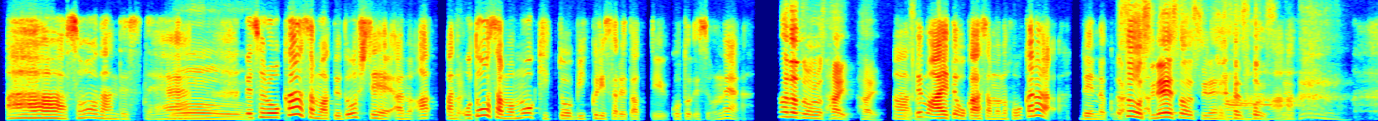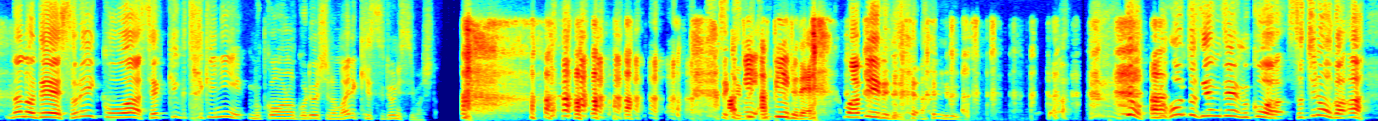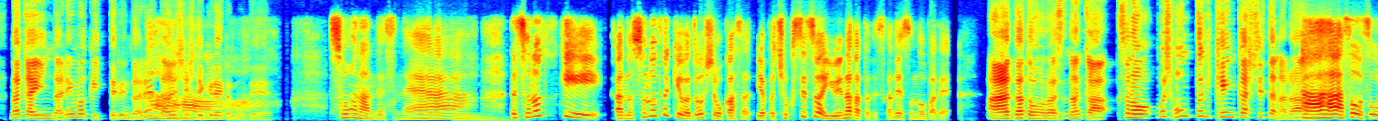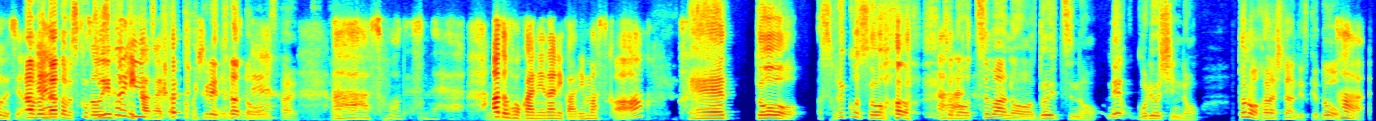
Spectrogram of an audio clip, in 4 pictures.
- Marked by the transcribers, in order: laughing while speaking: "あ、そうですね"; laughing while speaking: "的に"; laugh; laughing while speaking: "アピールで アピールで"; chuckle; laugh; laughing while speaking: "使ってくれたなと"; laughing while speaking: "それこそ"
- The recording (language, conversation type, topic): Japanese, podcast, 文化の違いで思わず笑ってしまったエピソードはありますか？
